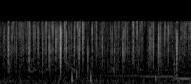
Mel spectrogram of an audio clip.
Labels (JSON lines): {"label": "biophony, cascading saw", "recorder": "SoundTrap 600 or HydroMoth"}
